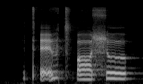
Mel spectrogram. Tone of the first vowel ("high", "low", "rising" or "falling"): high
